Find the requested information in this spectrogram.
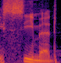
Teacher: In the South, we put the emphasis on the first syllable and say cement, but the correct pronunciation is cement.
